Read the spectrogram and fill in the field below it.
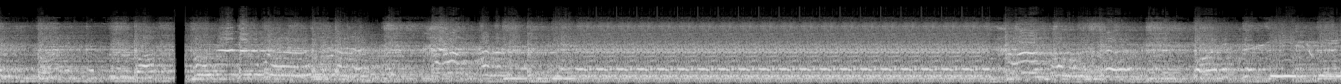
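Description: At 5.96 s the audio snags into a broken-record loop: the same 0.2 s fragment repeats back to back, 19 times, until 9.90 s. Most likely the player, encoder or stream stalled and kept resending its last chunk, so whatever should have played there is gone.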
